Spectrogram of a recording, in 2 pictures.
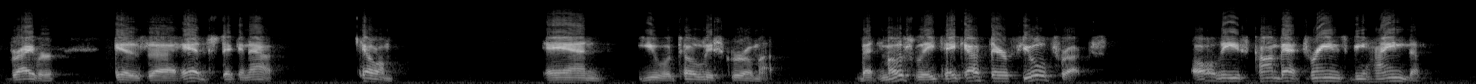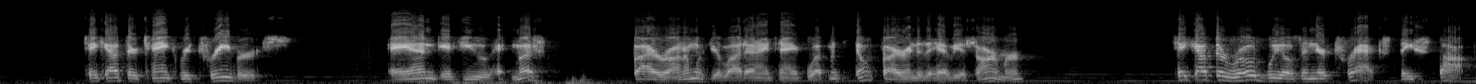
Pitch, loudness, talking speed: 115 Hz, -21 LUFS, 130 wpm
